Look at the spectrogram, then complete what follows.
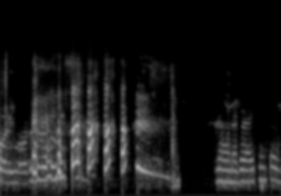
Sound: laughing

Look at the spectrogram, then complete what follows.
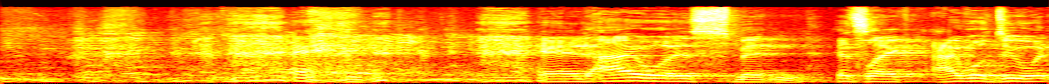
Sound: laugh

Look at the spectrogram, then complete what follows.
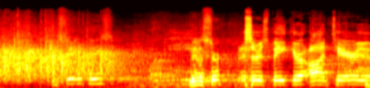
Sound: applause

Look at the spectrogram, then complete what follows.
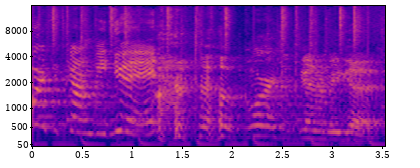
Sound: laughing

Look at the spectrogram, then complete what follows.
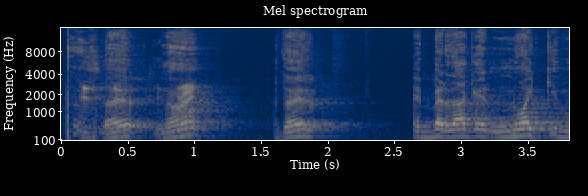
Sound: speaking spanish

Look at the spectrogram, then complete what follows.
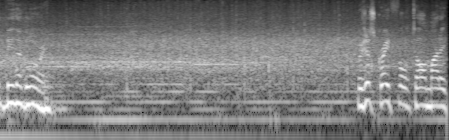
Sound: applause and cheering

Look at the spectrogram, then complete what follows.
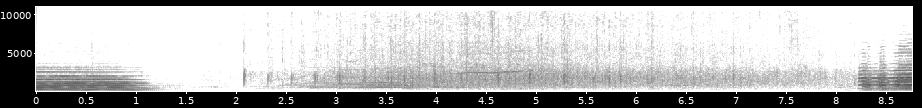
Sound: applause

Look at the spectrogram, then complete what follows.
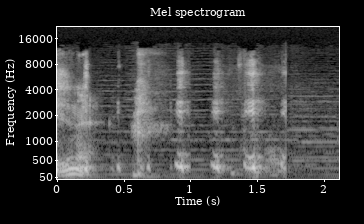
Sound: giggling

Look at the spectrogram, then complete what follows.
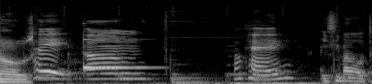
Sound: bell rings

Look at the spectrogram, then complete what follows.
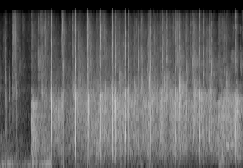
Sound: audience applauding

